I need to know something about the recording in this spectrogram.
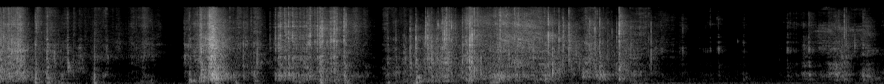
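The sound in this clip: Paper packaging is torn open and crumpled during unpacking, producing irregular bursts of crisp rustling and ripping, separated by a few short pauses and varying in loudness.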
